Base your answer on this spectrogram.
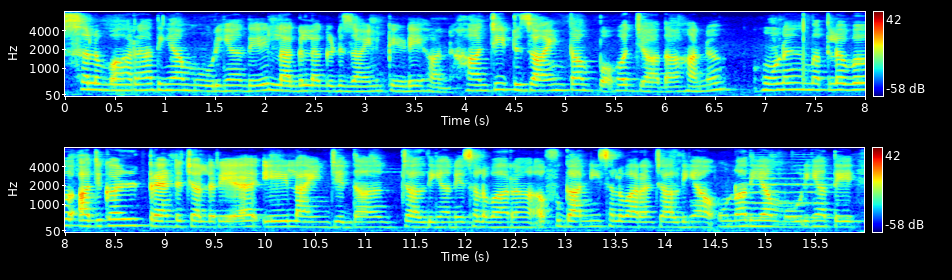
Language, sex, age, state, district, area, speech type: Punjabi, female, 45-60, Punjab, Ludhiana, urban, spontaneous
